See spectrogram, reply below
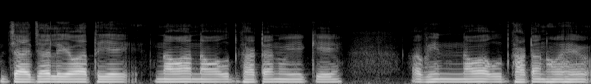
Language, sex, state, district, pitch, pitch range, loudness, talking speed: Chhattisgarhi, male, Chhattisgarh, Rajnandgaon, 120 Hz, 120-125 Hz, -15 LUFS, 120 wpm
